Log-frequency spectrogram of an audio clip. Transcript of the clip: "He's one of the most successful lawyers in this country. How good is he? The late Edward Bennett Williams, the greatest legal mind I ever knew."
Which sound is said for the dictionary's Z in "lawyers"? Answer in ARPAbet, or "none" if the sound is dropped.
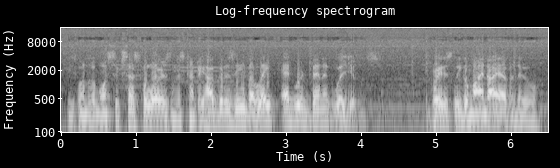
Z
